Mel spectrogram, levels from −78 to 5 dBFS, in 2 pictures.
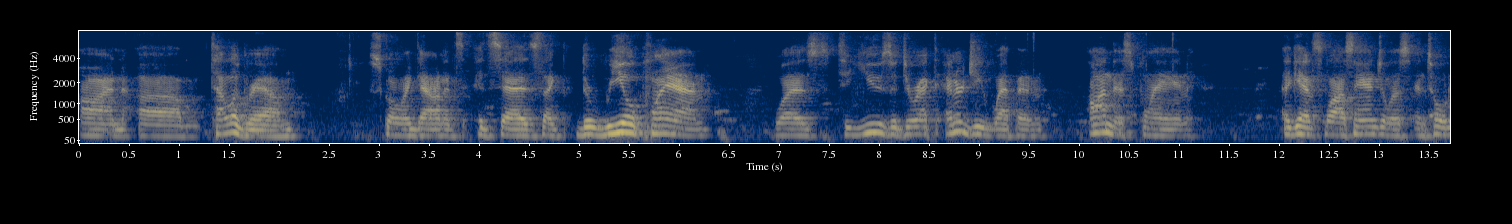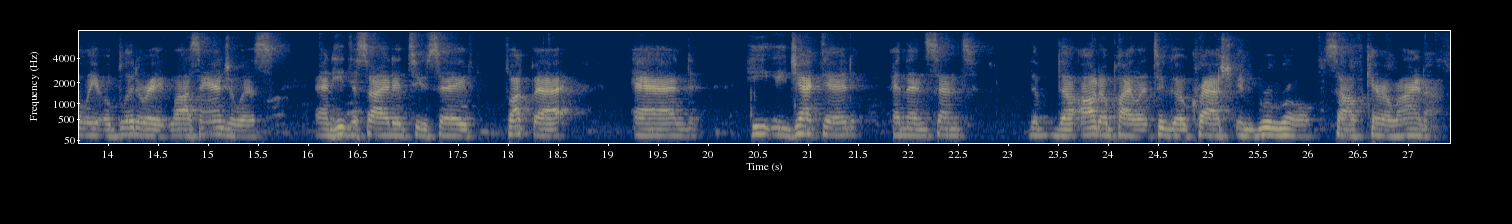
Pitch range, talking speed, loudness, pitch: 125-155 Hz, 115 wpm, -25 LUFS, 135 Hz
